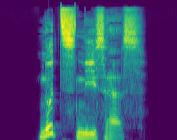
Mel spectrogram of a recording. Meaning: genitive singular of Nutznießer
- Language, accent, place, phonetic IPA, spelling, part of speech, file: German, Germany, Berlin, [ˈnʊt͡sˌniːsɐs], Nutznießers, noun, De-Nutznießers.ogg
